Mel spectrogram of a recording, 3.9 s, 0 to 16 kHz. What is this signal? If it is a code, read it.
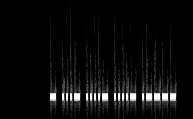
Morse code, heard as a keyed tone, about 31 wpm, 700 Hz. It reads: TV441
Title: Five Challenging Letter-Number Combinations 30wpm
